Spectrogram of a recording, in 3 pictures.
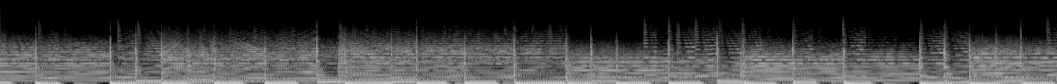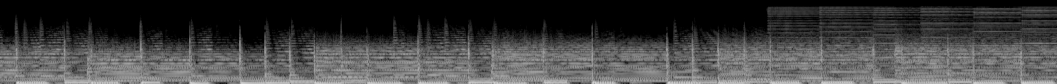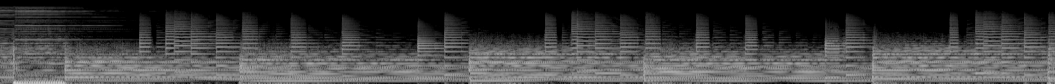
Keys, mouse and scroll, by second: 1.3-2.1 scroll down 1, 2.1 ctrl+r, 4.3-5.3 middle drag, 5.3 3, 5.6 click, 6.4 KP_1, 7.1 e, 9.8-10.8 middle drag, 10.8 2, 11.3 click, 12.1 KP_1, 12.9 g, 16.3 middle click, 17.1 click, 17.9 KP_1, 18.5 g, 20.8-21.1 scroll up 1, 21.1 scroll down 2, 21.4-22.6 middle drag, 22.6 Tab, 23.5 KP_7, 24.8 s, 28.6-30.0 middle drag, 30.0 ctrl+a.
